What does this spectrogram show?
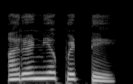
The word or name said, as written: ಅರಣ್ಯಪಟ್ಟೆ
